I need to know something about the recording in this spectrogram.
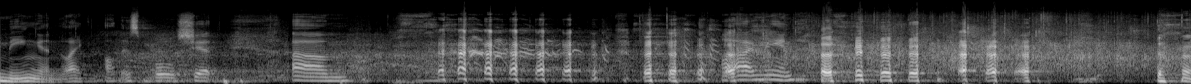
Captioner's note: laughter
